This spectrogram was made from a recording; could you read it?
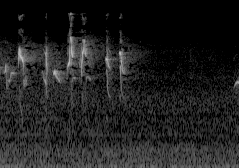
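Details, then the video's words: Goldfinch singing a brief burst of high, tinkling notes in the first half, then a pause and a rising note at the end. "Goldfinch Bird Sounds"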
